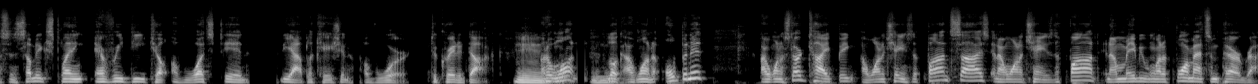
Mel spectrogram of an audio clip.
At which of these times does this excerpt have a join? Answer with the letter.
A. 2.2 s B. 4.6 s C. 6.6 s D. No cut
B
